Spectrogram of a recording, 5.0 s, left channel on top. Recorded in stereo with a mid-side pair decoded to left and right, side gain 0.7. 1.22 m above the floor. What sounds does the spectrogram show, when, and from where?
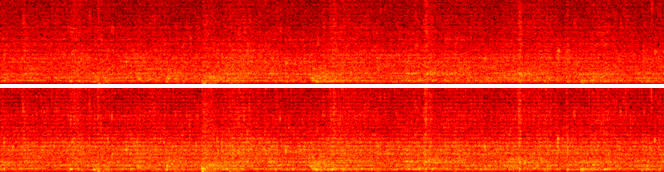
0.0 s running water: 40° right, 6 m
1.5 s a snare drum: 50° right, 3 m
